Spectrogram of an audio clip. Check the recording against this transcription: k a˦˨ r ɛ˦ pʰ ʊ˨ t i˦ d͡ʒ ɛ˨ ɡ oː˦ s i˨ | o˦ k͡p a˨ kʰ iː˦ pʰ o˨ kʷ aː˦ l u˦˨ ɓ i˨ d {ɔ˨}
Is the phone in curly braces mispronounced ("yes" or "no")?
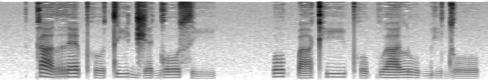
yes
